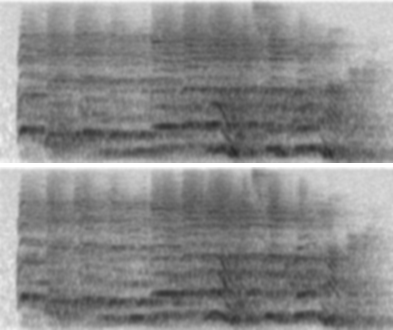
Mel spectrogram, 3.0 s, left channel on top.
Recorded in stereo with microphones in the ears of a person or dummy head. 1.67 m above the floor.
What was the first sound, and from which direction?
Laughter, 15° right (ahead or behind).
